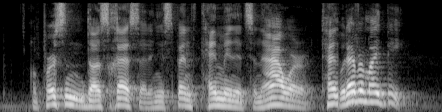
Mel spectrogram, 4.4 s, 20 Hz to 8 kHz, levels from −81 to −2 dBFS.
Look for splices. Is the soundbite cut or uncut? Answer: cut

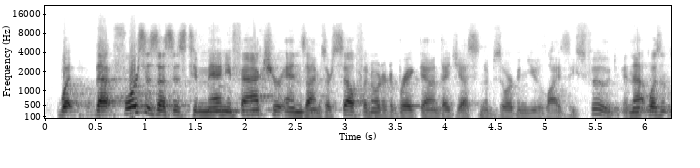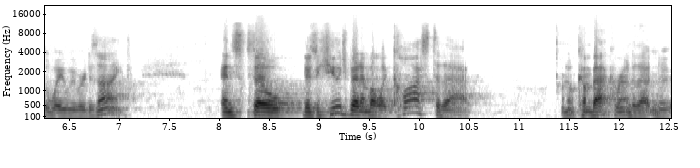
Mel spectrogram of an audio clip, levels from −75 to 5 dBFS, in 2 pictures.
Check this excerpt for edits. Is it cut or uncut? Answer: uncut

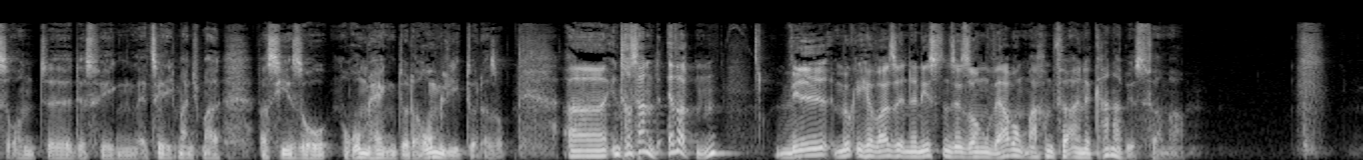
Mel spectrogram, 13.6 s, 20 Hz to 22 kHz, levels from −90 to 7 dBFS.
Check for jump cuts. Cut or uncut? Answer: cut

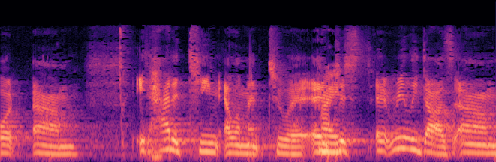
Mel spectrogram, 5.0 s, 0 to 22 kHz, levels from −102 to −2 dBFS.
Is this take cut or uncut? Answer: uncut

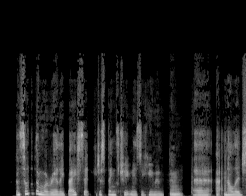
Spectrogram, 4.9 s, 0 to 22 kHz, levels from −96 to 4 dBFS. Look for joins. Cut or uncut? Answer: cut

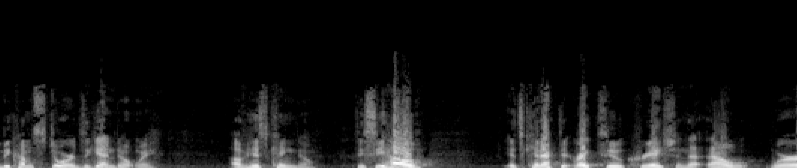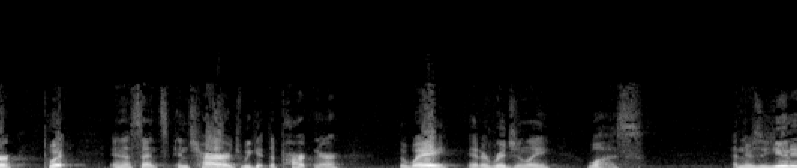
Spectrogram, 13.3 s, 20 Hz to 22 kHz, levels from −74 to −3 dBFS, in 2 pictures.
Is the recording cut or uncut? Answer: uncut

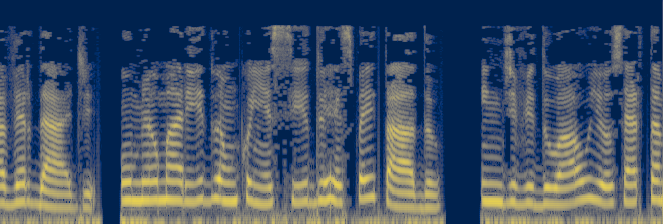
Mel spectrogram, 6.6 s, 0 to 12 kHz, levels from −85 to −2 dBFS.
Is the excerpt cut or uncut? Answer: uncut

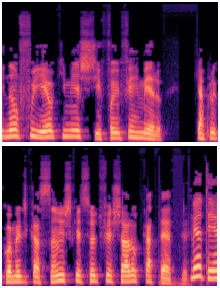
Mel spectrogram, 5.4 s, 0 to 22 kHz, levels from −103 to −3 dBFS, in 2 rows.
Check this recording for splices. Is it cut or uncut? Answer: uncut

